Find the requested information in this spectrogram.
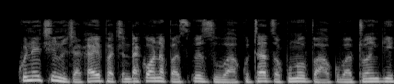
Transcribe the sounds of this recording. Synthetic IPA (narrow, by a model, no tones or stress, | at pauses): kune̞t͡ʃin̤ut͡ʃakaipat͡ʃandakao̞napasi̥pe̞zuʋakutad͡zakuno̞b͡vakuʋato̞ːŋɡi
